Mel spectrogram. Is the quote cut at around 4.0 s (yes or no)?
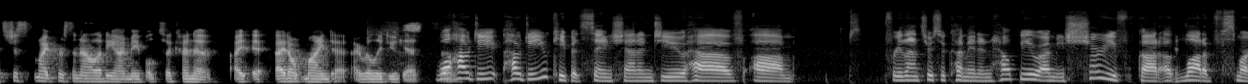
yes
